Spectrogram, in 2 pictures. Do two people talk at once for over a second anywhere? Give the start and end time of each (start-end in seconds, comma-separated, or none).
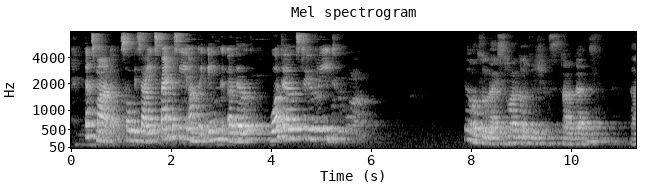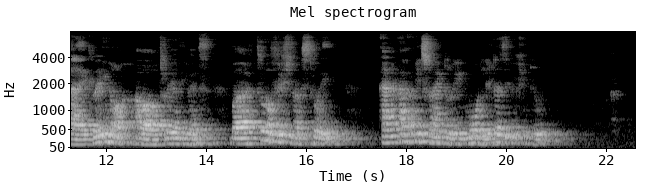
none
